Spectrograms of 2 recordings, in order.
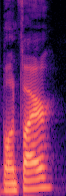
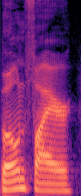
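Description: First: It is said quickly, blended into one word. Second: It is said slowly as two separate words. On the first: "you just say it really fast like bonfire" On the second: "if you're saying bone fire"

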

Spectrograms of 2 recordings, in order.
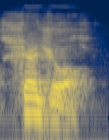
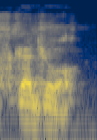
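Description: First: It is said the Canadian way. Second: It is said the American way.

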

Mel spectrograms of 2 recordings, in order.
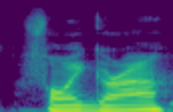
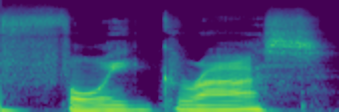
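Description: First: The word gras ends without any S sound. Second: The word gras ends with an audible S sound. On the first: The speaker calls it right. "Don't say the S" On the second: The speaker calls it wrong. "I'm going to butcher this"

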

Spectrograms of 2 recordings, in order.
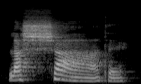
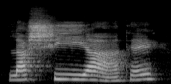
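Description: First: The sh leads straight into the 'a' vowel. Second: An 'ee' vowel is sounded after the sh. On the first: The speaker calls it right. "the letter I in this spelling will not be pronounced" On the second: The speaker calls it wrong. "we don't say lasciate"

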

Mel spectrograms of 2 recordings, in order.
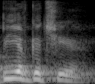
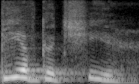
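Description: First: It is said in a stern, unsmiling way. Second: It is said warmly with a big smile. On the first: The speaker calls it wrong. "He didn't go like" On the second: The speaker calls it right. "Huge smile"

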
